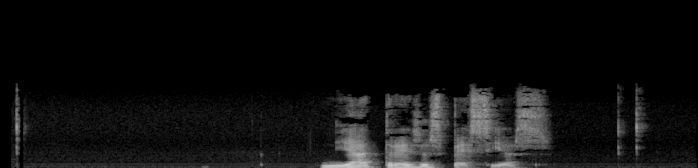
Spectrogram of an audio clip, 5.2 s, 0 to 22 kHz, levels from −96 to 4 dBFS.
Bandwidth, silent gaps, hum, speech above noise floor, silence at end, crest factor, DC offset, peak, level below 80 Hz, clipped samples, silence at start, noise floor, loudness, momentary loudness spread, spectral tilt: 11 kHz; none; none; 47 dB; 1.15 s; 20 dB; under 0.1%; -10 dBFS; -80 dBFS; under 0.1%; 2.4 s; -73 dBFS; -26 LUFS; 24 LU; -5 dB/octave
